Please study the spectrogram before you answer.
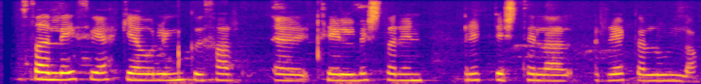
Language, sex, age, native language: Icelandic, other, 18-19, Icelandic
